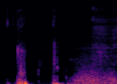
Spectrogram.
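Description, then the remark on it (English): Wet, noisy mouth sounds of a person drinking a glass of water: two short slurping gulps, then a steady, sloppy lapping and splashing that carries on to the end, with no talking. “He's drinking it like a little dog out of a bowl.”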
